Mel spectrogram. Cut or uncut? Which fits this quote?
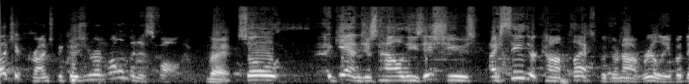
cut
